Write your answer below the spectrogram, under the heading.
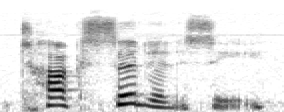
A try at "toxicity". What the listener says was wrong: You said toxicity to start with, and there's no V in toxicity.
